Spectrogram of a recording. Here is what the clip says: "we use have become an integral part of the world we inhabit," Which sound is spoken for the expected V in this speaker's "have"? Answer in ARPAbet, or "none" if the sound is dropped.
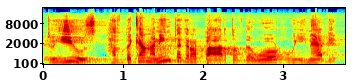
V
